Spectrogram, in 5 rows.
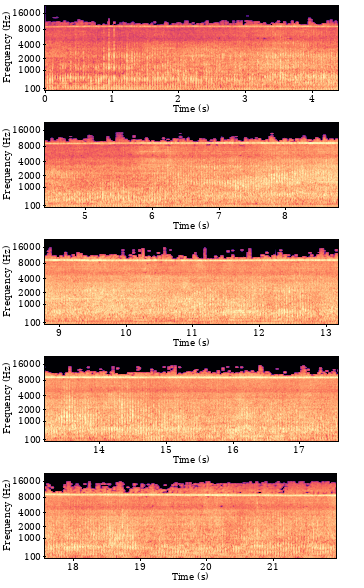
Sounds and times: Helicopter: 0.0 - 21.9.

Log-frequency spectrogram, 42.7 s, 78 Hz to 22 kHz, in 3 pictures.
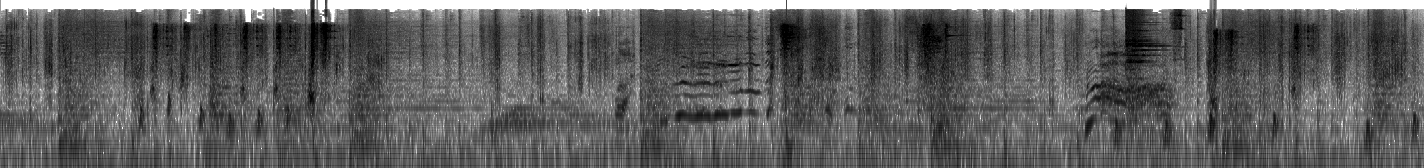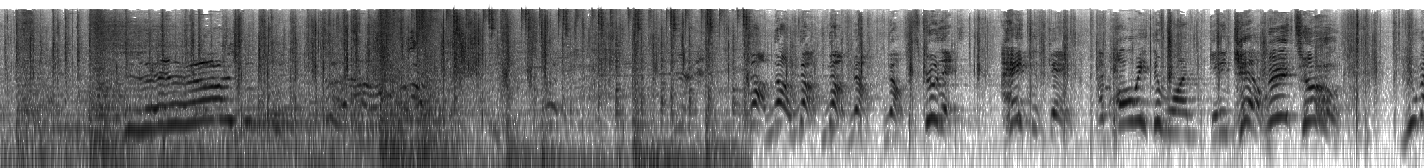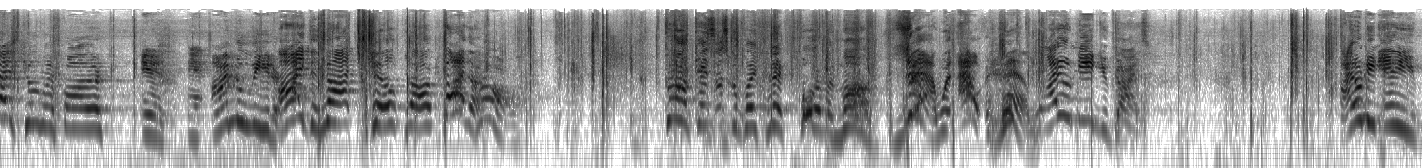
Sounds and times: Music: 0.0 - 21.8
Speech: 6.2 - 7.8, 21.7 - 27.7, 28.3 - 33.7, 35.1 - 40.0, 41.9 - 42.7.

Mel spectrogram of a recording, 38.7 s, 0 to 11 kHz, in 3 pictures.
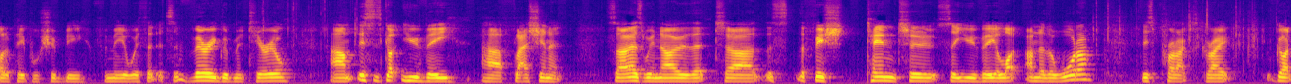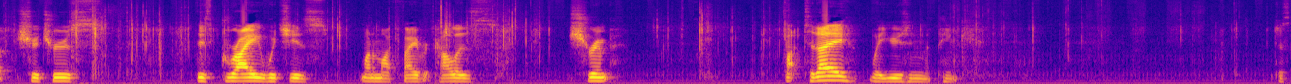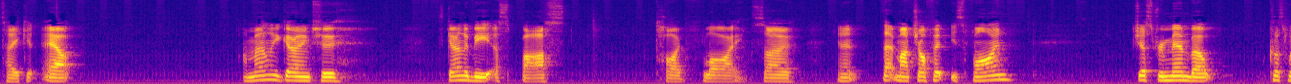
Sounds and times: Speech: 0.0 - 14.0, 14.9 - 18.0, 18.6 - 19.2, 20.8 - 22.7, 25.6 - 26.7, 28.2 - 29.4, 30.2 - 31.5, 32.4 - 36.0, 37.2 - 38.7
Crumpling, crinkling: 2.4 - 4.0, 10.7 - 18.5, 19.4 - 21.1, 21.9 - 25.7.

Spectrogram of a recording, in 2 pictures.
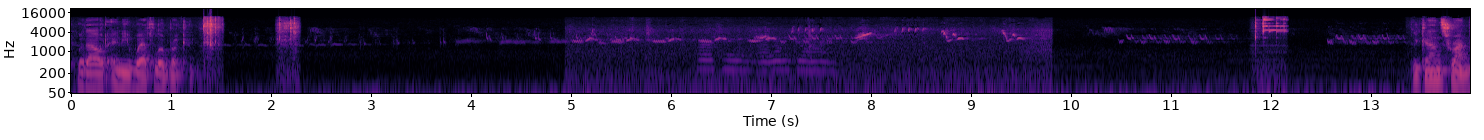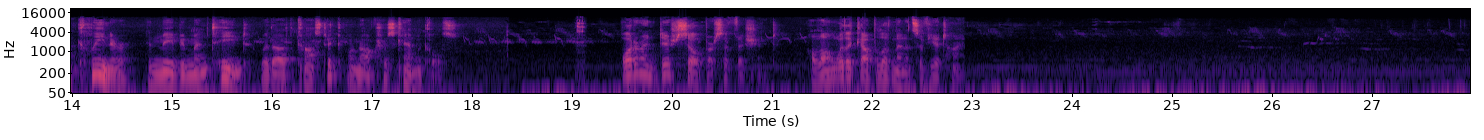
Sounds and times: Speech: 0.0 - 1.3, 6.3 - 7.7, 13.4 - 17.9, 19.5 - 23.0.

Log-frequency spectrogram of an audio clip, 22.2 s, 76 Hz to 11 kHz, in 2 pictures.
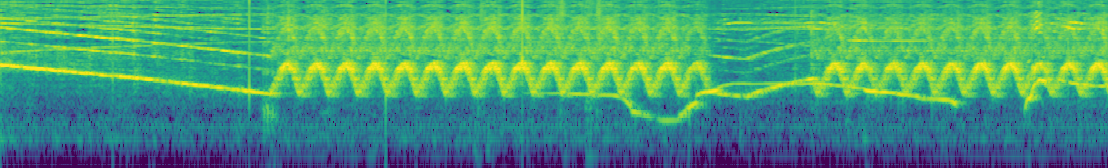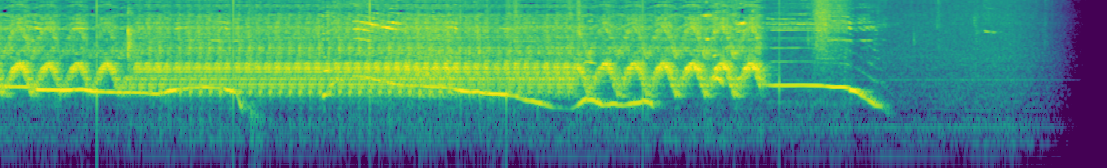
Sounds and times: Police car (siren): 0.0 - 20.0.

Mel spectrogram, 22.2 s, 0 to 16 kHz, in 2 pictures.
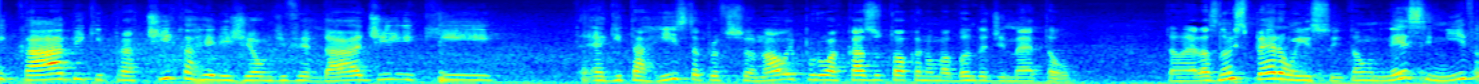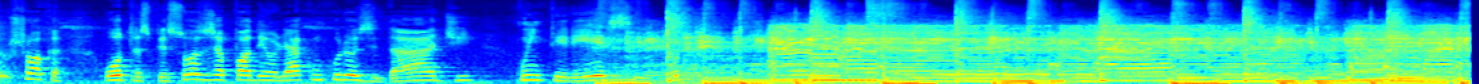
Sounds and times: Speech: 0.0 - 3.8, 4.4 - 8.1, 8.8 - 16.1
Heavy metal: 15.6 - 22.1
Musical instrument: 15.6 - 22.1.

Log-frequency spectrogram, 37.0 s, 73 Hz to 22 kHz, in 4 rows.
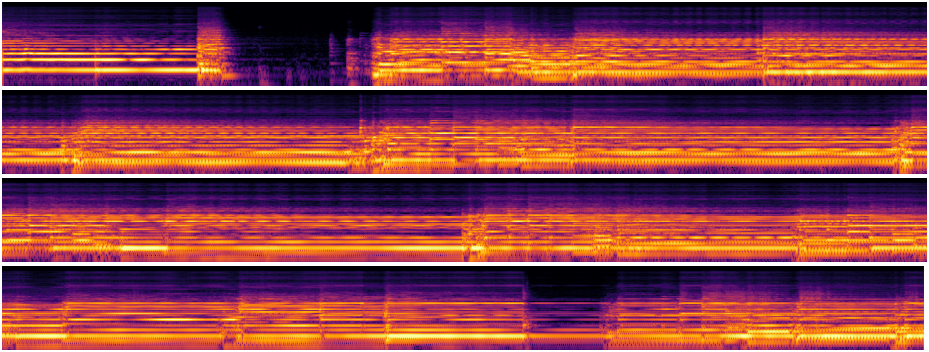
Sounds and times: Chorus effect: 0.0 - 36.9
Inside, small room: 0.0 - 36.9
Music: 0.0 - 36.9.

